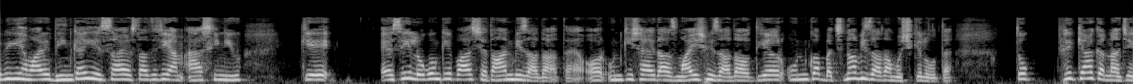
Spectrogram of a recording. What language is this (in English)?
Urdu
